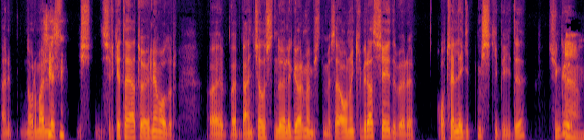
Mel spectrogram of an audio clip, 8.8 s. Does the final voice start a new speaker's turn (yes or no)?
no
